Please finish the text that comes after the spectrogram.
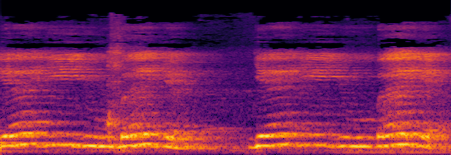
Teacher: membunyikan qalqalah yang benar adalah dengan membunyikan suaranya condong ke harokat fathah. Bukan jadi jubaj, jadi jubaj.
